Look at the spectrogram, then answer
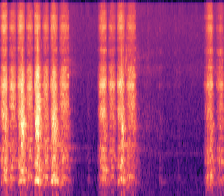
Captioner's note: file grinding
